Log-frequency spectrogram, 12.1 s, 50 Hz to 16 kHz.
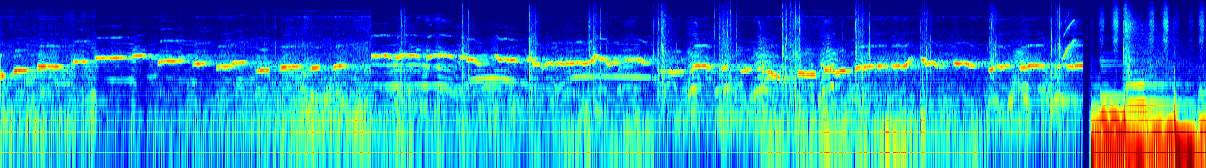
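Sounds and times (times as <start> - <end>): man whistling: 0.0 - 10.9.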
